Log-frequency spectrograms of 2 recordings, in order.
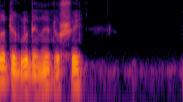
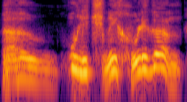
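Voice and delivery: high, slow, choking with rage; breathless outraged accusation; 8 semitones higher, slower than usual. Acted. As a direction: struggle for breath between the insults. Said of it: "задыхаясь".

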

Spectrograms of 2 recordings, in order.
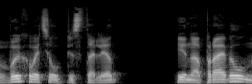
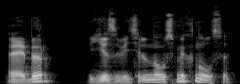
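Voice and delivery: ordinary delivery

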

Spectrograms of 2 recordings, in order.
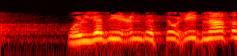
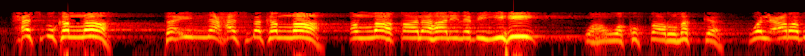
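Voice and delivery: loud, slow, ringing preacher's call; preaching at full force; 4 semitones higher, 7 dB louder, slower than usual. Acted. Preacher urging his listeners, loud and slow. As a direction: drive each الله home to the crowd.

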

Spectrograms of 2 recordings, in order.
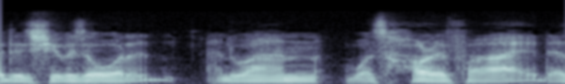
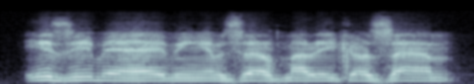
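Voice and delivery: higher, louder impatient question; irritable; 7 semitones higher, 3 dB louder than usual. Acted. Stern commander irritably questions the lady about the barbarian. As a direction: demand it with mild irritation. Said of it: "Iron Fist ask irritably".

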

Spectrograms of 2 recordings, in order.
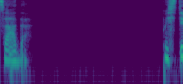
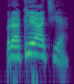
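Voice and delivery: loud furious curse; helpless rage; 3 semitones higher, 8 dB louder than usual. Acted. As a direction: spit the curse in helpless fury. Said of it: "в бессильной ярости".

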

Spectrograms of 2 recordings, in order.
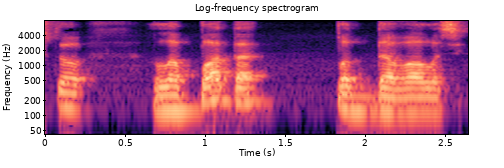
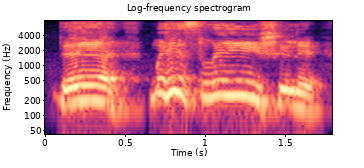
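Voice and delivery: loud, slow, higher mocking voice; jeering brothers; 7 semitones higher, 6 dB louder, slower than usual. A narrator's reading. Brothers side with the gang boss, laughing mockery. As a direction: draw it out loudly, jeering along. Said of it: "засмеялись братья".

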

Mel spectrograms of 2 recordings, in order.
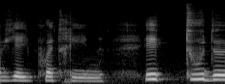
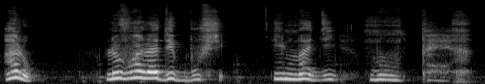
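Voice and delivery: put-on overcome old man; 3 semitones higher, 7 dB louder than usual. A narrator's reading. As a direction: start loud and high, end tenderly. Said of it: "le vieillard bégaya".

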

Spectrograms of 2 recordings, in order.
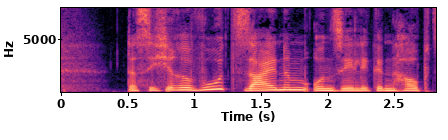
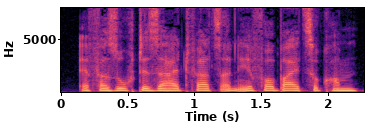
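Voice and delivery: ordinary delivery, nothing marked

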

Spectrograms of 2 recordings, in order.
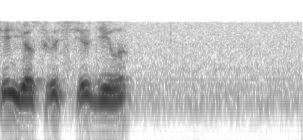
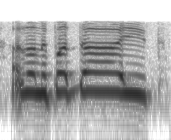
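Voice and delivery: high, loud, slow alarm; girl shouting a warning to Pashka; 12 semitones higher, 4 dB louder than usual. A narrator's reading. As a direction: cry out that it attacks. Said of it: "крикнула Алиса".

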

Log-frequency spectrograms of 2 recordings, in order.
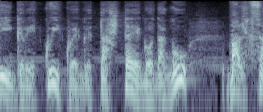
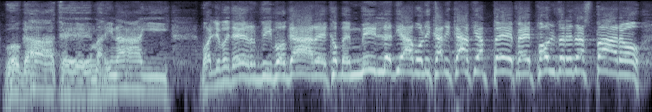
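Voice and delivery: building to a very high, loud holler; rousing yell; 6 dB louder than usual. A narrator's reading. Officer demanding more from his oarsmen, yell rising to full force. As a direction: drive the rowers on, ending at full voice. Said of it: "urlò Stubb".

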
